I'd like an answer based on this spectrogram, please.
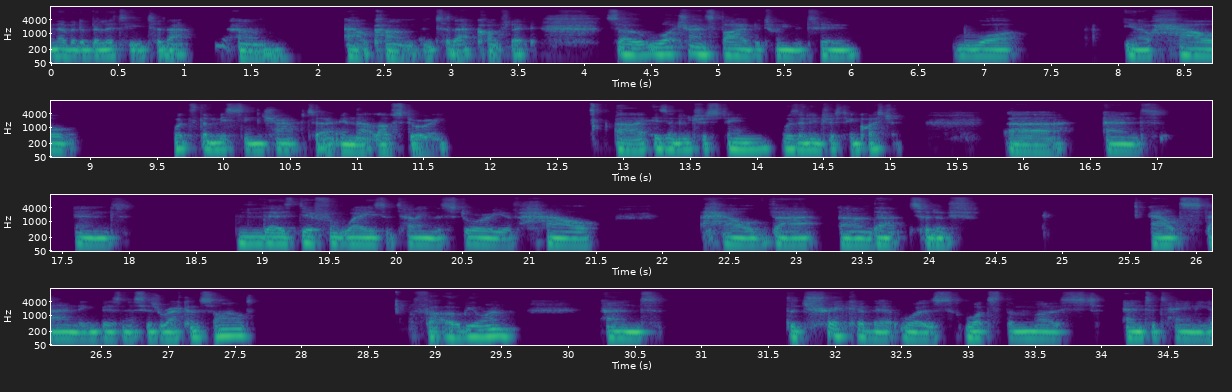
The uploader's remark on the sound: sits down across Zoom with the show's director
